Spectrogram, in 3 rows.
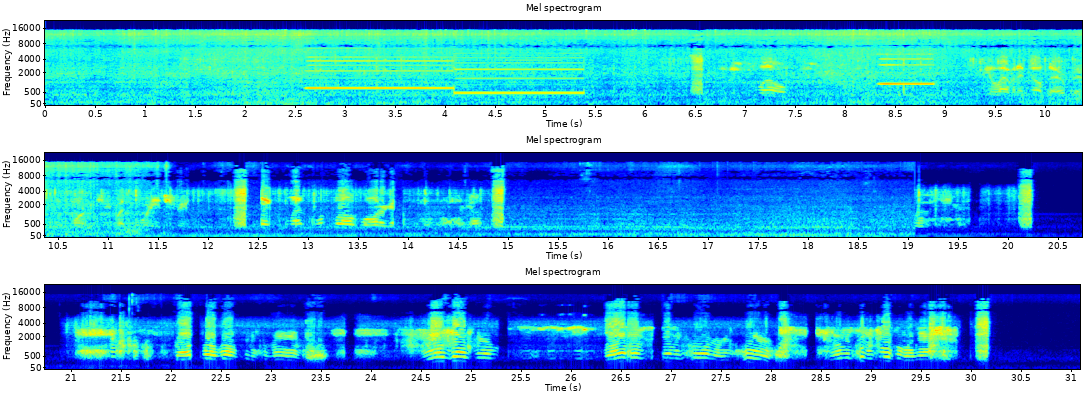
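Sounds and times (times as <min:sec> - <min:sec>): road noise inside moving car: 0:00.0 - 0:20.9
radio voices over scanner: 0:06.4 - 0:07.8, 0:08.4 - 0:15.0, 0:19.0 - 0:20.3, 0:21.0 - 0:30.2.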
